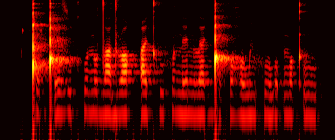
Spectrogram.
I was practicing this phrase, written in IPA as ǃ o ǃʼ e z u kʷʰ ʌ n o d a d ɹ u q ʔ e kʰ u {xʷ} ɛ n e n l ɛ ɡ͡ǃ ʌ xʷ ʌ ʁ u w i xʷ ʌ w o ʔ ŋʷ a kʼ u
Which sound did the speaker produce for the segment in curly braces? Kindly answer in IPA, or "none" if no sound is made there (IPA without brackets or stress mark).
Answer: xʷ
